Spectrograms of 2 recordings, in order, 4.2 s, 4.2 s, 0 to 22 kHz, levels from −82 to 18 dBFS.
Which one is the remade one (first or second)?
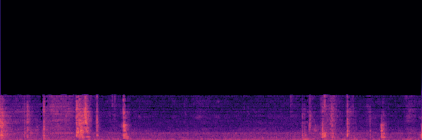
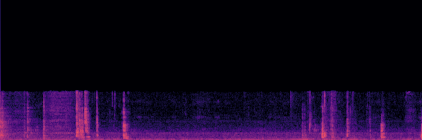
first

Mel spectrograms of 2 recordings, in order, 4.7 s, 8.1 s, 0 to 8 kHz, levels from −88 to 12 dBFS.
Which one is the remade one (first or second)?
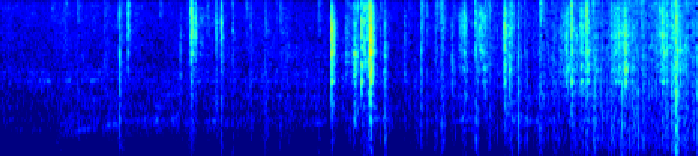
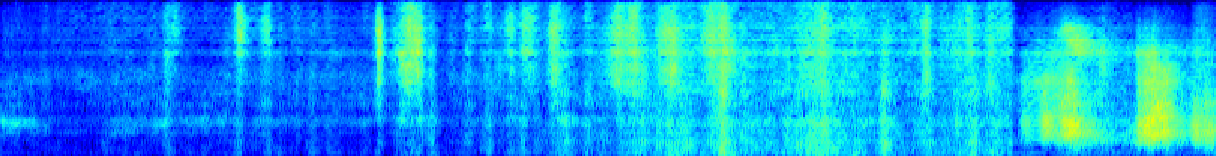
second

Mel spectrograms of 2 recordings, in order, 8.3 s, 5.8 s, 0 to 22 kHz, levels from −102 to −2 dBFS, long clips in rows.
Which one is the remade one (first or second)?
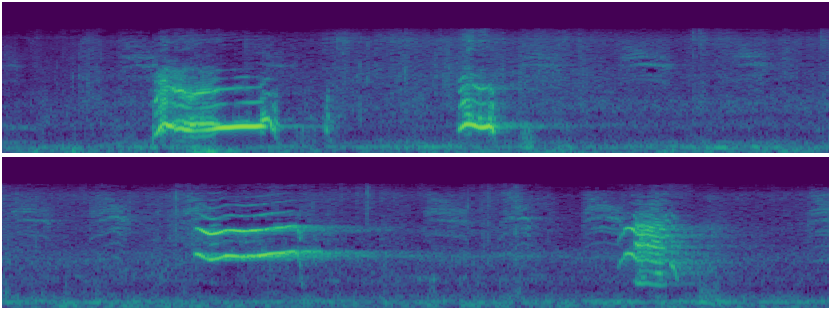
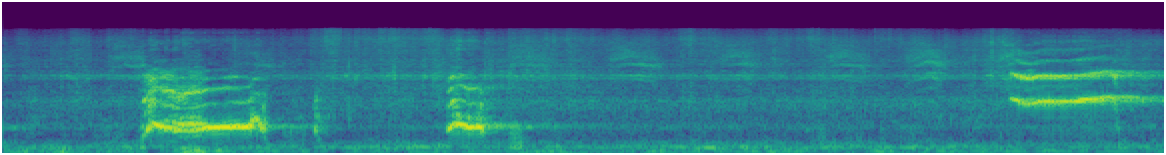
second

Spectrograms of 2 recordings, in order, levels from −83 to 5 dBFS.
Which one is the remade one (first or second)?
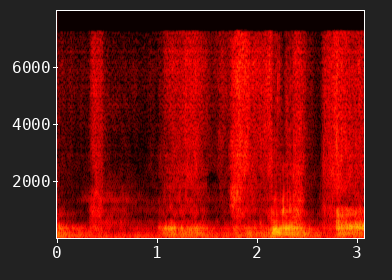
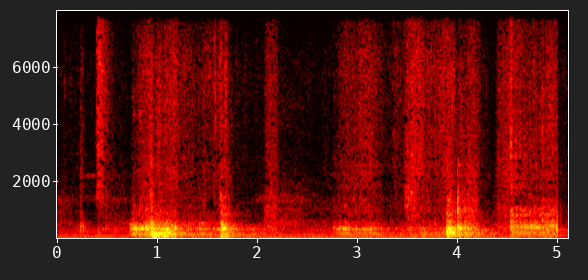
first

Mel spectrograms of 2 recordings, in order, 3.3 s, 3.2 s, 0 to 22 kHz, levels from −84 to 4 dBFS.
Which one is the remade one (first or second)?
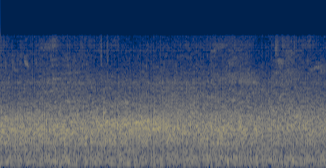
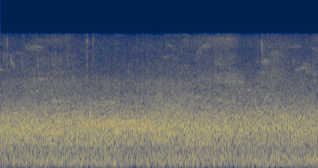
first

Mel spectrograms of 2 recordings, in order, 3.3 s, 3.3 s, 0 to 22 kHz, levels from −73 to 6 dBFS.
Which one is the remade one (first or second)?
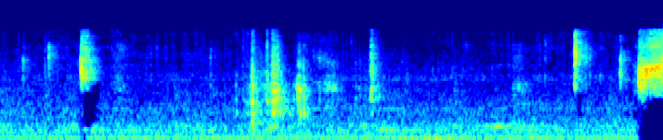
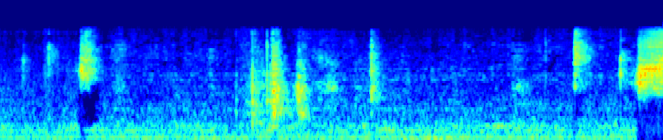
second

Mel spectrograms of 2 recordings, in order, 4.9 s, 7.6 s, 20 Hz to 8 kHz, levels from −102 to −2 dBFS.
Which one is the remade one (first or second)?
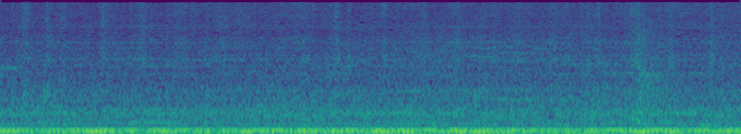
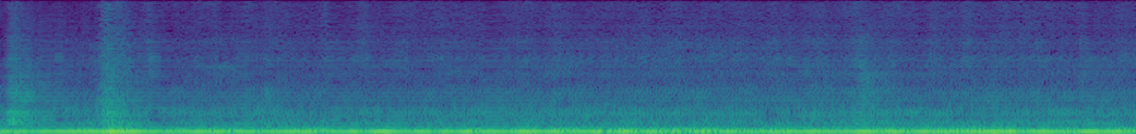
second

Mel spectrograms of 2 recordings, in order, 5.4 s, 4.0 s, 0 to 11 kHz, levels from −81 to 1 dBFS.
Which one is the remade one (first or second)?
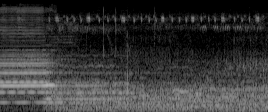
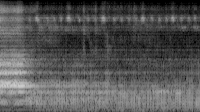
second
